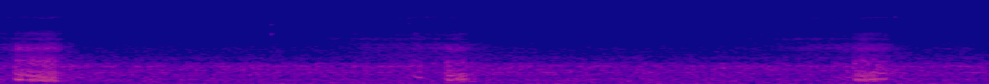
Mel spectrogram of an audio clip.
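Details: A sleeping silver Siberian Forest kitten named Sacha snores gently, giving three short breathy snorts roughly two seconds apart against a quiet room hiss.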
